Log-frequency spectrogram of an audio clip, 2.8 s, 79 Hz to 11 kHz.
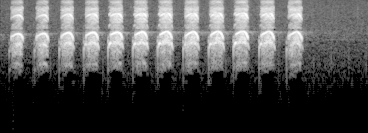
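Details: Nest-camera osprey chick, 10 August 2021, crying for food until a parent delivers a whole fish: twelve even, piercing chirps at a fast steady pace, then abrupt silence.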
